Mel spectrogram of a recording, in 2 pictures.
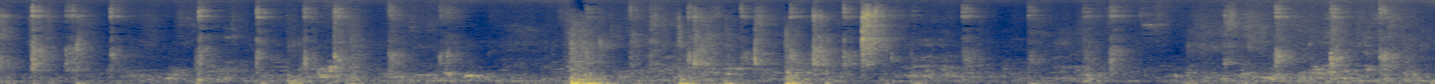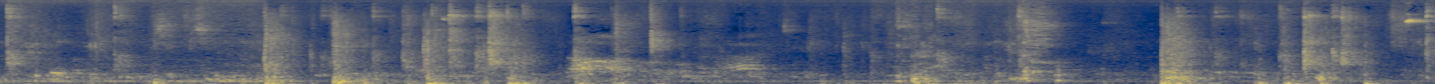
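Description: A ball clicks sharply back and forth off paddles.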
